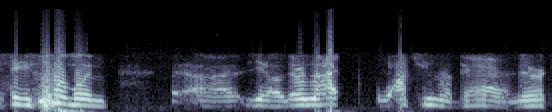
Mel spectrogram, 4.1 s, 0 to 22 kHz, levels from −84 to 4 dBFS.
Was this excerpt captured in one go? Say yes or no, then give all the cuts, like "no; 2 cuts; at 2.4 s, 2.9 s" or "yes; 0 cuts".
yes; 0 cuts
